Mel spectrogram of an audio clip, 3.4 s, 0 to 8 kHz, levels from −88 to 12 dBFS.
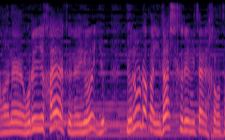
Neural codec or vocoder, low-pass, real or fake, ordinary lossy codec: none; 7.2 kHz; real; none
